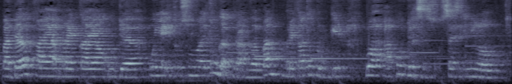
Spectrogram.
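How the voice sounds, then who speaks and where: Young woman, mellow voice, echoey room. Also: fairly high pitch, fairly even intonation, a little fast, slight background noise. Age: young adult. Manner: chatty, acts out quoted thoughts. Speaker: discussion panelist. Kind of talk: casual book discussion. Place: small studio at a table. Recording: roomy echo from far off, music behind.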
